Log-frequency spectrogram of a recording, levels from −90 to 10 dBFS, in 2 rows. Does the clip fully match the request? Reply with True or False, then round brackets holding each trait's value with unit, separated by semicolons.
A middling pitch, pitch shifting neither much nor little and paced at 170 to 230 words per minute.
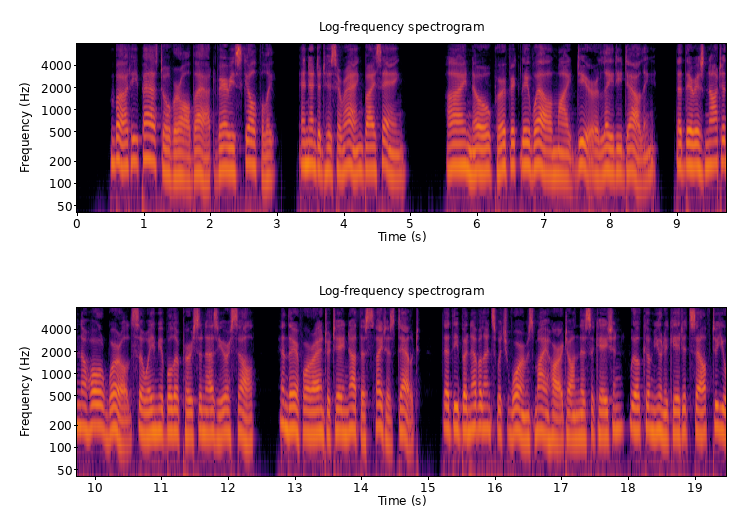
True (155 Hz; 3.4 semitones; 190 wpm)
